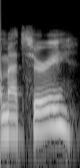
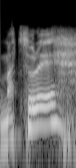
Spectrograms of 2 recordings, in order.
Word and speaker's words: Matsuri: big trip up to Q our Matsuri or Matsuri as AG would like to be pronounced oh yeah that's it I say like a white person and I should just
